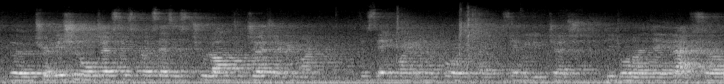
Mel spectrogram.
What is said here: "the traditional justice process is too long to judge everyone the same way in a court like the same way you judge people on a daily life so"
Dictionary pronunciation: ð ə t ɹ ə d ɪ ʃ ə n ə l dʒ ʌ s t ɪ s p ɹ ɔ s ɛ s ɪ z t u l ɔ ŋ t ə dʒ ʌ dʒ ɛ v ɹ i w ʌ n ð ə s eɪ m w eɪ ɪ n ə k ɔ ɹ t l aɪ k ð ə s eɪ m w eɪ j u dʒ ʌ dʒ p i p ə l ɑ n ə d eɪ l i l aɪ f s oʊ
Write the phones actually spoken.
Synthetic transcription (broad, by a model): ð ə t ɹ ə d ɪ ʃ ə n ə l dʒ ʌ s t ɪ s p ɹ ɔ s ɛ s ɪ z t u l ɔ ŋ t ə dʒ ʌ dʒ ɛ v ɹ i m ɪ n ð ə s eɪ m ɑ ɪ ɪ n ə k ɔ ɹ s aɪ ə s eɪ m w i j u dʒ ʌ dʒ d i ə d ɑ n ə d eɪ i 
